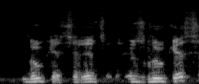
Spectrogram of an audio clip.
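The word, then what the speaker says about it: Lukes: It is is Lucas. It's spelled L U K E S.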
